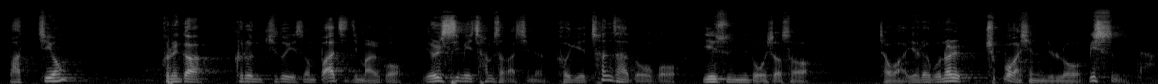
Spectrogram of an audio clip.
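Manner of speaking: normal talking voice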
